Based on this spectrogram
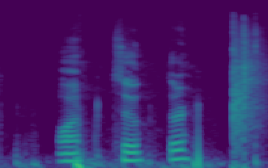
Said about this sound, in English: Let me get a quick clap.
